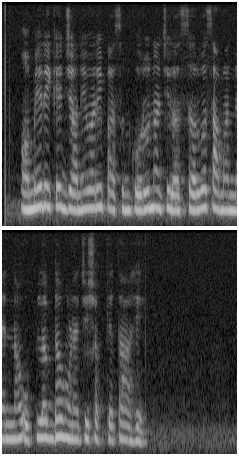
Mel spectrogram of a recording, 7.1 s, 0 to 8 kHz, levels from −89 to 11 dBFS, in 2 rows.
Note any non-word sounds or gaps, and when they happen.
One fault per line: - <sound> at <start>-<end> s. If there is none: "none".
none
